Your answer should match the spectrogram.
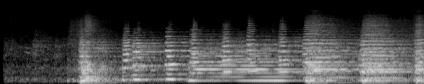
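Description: Czech brass band (dechová hudba) striking up just under a second in: loud accented chords, then held brass notes over a low bass part.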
